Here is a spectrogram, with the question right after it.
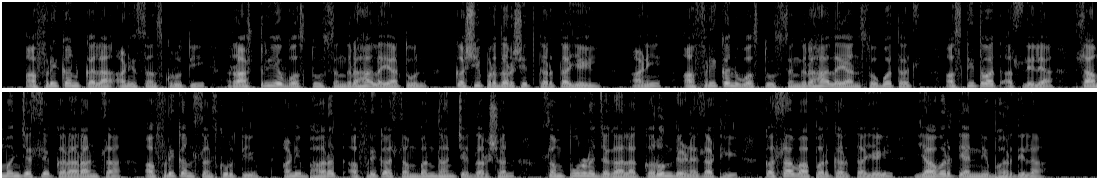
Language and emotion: Marathi, neutral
